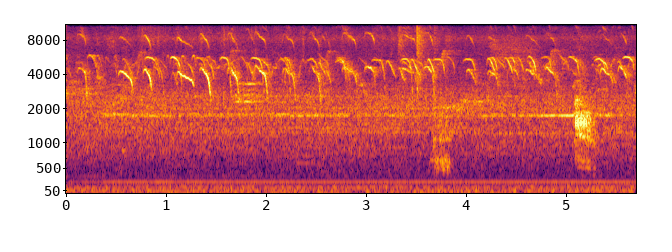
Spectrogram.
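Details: Native chicken chicks chirping nonstop in high descending peeps, while a couple of lower, harsher hen notes break in briefly near the end over a constant low hum.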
